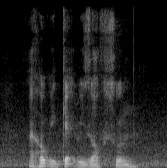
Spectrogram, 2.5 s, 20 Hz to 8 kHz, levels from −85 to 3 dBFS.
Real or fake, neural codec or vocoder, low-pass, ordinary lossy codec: real; none; none; none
